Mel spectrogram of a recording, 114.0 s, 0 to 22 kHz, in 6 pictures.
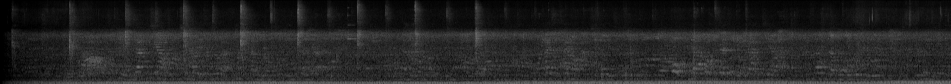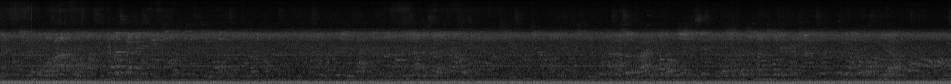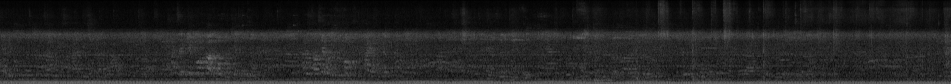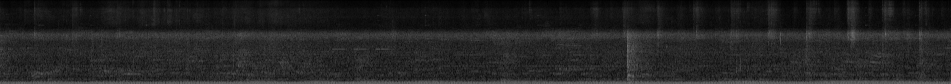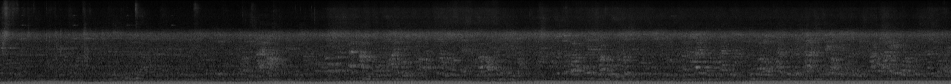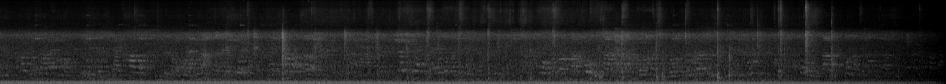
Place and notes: In the dock, In the visitor center, Waiting for a boat
福建省, Mainland - Taiwan Border, 4 November 2014, 12:35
